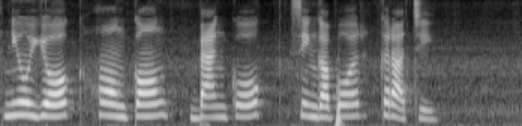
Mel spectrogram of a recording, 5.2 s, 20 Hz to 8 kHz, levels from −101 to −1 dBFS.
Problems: background sounds at intervals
